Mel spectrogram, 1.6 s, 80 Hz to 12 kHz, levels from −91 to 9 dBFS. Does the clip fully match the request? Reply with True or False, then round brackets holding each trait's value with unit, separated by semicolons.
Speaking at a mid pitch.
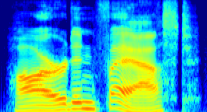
True (150 Hz)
